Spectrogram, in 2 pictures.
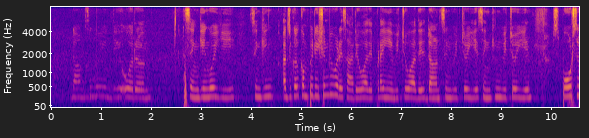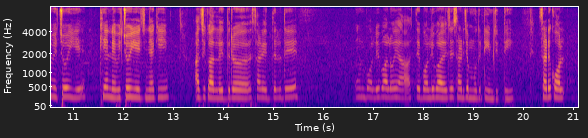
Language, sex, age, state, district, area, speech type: Dogri, female, 18-30, Jammu and Kashmir, Kathua, rural, spontaneous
